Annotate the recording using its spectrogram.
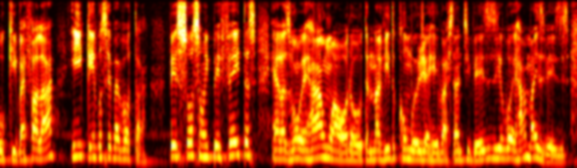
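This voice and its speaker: High male voice with a Bahian accent, fairly quick pace, very even loudness and ordinary pitch variation, plus audible room echo and noticeable background noise. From Bahia, Brazil (Cícero Dantas, interior). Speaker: political candidate. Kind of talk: interview.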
